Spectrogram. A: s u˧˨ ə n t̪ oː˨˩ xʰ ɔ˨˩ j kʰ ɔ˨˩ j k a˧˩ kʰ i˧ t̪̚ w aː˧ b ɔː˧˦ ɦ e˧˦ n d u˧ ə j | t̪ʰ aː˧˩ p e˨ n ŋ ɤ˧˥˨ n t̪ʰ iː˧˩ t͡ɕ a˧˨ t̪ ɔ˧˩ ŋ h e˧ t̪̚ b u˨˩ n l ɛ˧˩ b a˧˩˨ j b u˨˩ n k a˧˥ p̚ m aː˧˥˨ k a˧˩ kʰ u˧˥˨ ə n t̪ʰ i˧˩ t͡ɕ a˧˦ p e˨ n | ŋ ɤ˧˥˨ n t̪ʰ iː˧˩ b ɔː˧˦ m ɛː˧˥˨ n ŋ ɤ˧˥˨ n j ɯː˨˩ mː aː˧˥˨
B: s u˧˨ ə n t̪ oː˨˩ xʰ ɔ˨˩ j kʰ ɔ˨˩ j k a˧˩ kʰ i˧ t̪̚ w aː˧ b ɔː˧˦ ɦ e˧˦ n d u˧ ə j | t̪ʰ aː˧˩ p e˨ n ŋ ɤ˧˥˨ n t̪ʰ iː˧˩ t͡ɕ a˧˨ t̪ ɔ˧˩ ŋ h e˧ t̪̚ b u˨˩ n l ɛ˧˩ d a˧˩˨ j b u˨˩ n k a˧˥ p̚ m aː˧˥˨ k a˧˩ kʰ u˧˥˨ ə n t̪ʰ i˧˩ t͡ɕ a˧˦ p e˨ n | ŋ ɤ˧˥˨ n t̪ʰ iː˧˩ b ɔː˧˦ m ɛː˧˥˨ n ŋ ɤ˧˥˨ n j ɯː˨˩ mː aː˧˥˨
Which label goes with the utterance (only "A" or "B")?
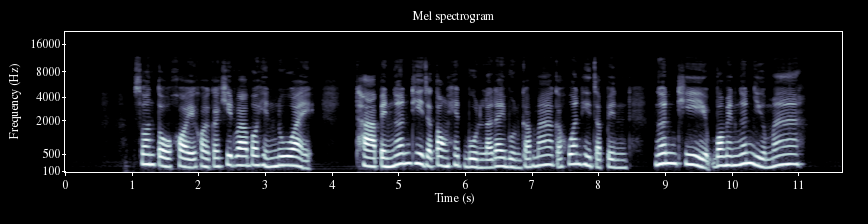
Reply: B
